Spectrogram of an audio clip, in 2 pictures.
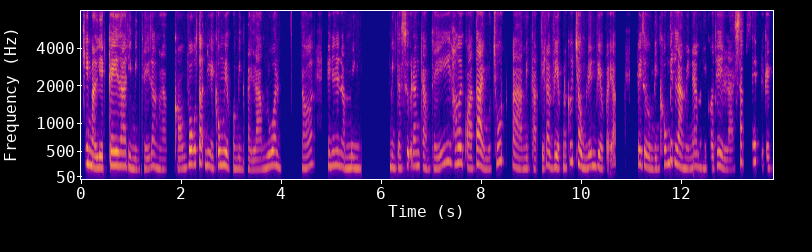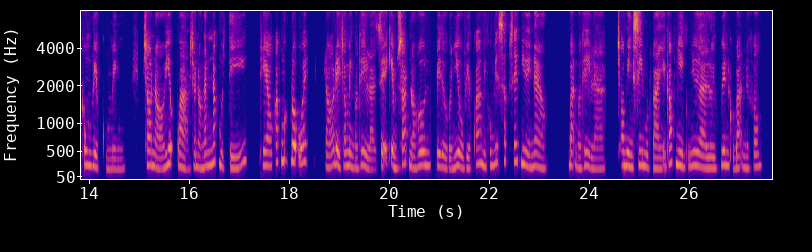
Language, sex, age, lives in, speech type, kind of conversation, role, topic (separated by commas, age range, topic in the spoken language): Vietnamese, female, 20-24, Vietnam, conversation, advice, user, Làm sao để ưu tiên công việc theo mức độ quan trọng?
